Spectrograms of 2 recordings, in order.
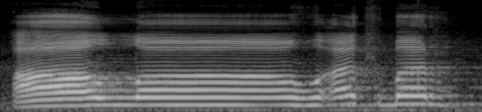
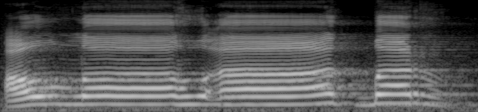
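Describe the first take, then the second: First: The opening A of Allahu is drawn out long. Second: The opening A of Akbar is drawn out long. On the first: It sounds like asking whether God is great. "malah dipanjangkan A-nya" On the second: It sounds like asking whether it is great. "Atau akbarnya A-nya panjang"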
